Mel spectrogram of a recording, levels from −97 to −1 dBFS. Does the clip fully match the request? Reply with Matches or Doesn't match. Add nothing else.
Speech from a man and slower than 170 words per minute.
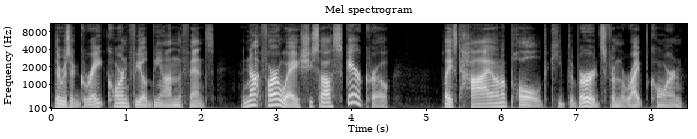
Doesn't match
